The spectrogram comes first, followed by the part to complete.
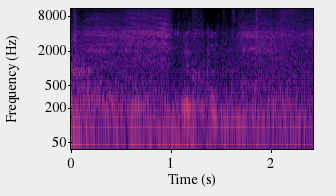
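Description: A handheld cutter slicing through stabilized 3K carbon fiber fabric gives a faint rasp that fades out about a second in.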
